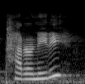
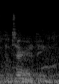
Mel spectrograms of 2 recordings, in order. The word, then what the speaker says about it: Paterniti: Paterniti. Did I pronounce that correct? You did. Good. Thank you. Usually it's paternity.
